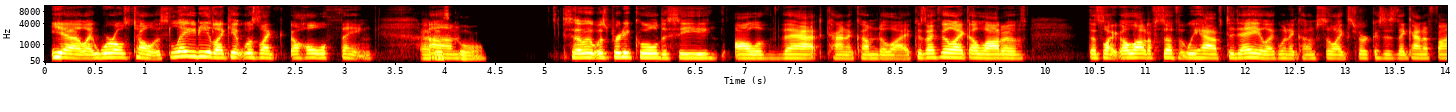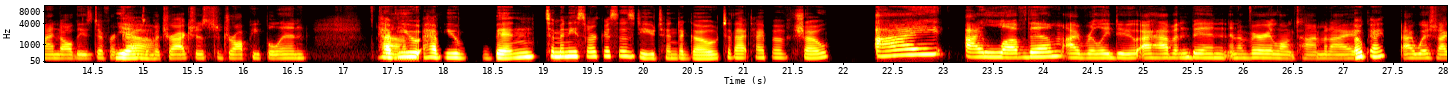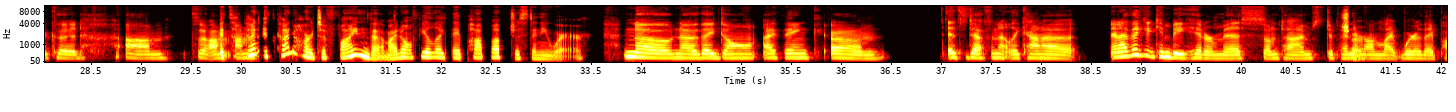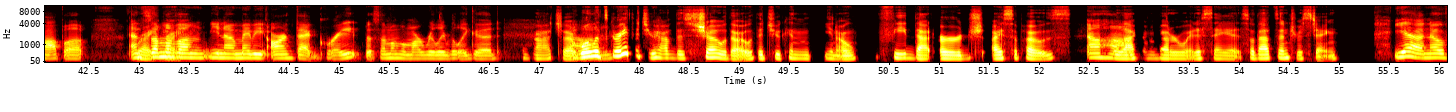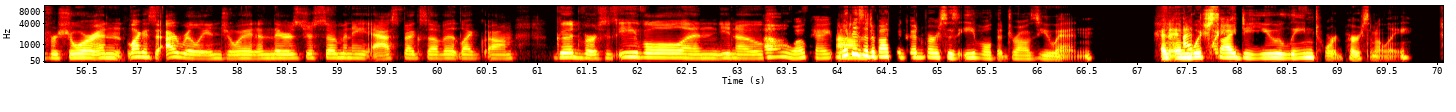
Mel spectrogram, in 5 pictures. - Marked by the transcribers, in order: chuckle; background speech; other background noise
- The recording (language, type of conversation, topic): English, podcast, How do certain TV shows leave a lasting impact on us and shape our interests?
- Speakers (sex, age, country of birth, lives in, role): female, 20-24, United States, United States, guest; female, 45-49, United States, United States, host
